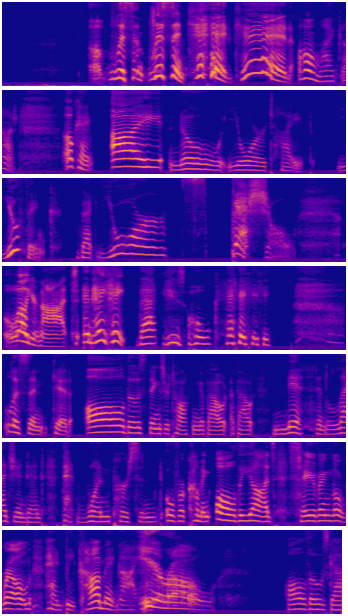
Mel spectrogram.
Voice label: Brutally Honest Mentor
